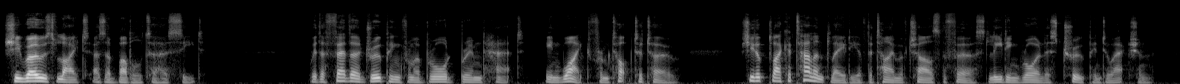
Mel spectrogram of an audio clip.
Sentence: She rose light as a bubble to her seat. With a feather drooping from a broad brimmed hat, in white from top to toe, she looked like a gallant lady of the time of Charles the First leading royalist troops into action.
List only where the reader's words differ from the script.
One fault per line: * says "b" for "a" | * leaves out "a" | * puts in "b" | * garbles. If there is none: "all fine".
* says "talent" for "gallant"
* says "troop" for "troops"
